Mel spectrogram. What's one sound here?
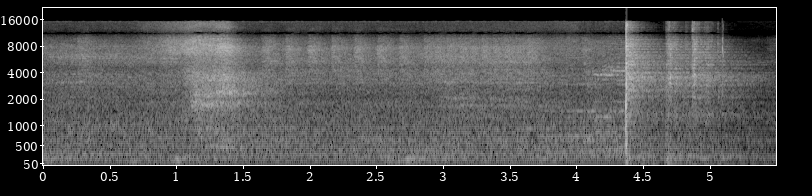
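A loaded barbell clanks against metal.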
